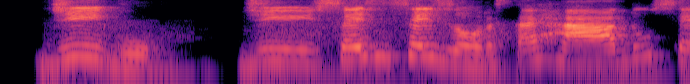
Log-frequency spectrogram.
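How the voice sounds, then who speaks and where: A woman's bright, sharp voice with a Brazilian accent at a very slow pace. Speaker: physician and pharmacology lecturer. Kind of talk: lecture.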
